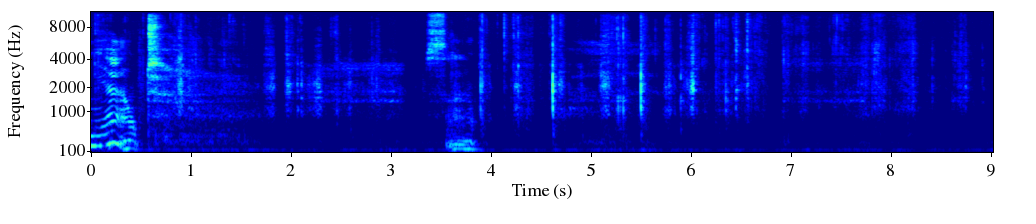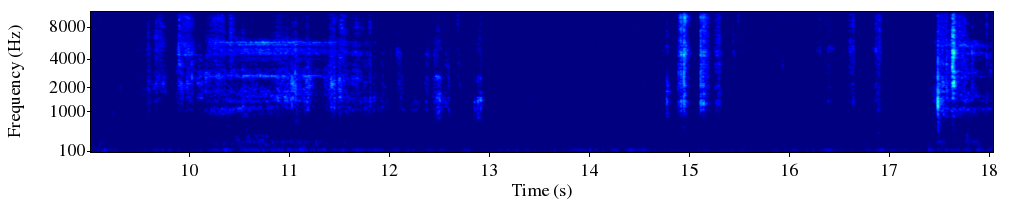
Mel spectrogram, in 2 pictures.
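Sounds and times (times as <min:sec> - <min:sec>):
tissue rustling and crinkling: 0:03.9 - 0:13.2.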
